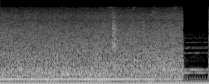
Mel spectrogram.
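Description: Steady outdoor background noise with a low, steady hum. Near the end it drops out abruptly for a moment.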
